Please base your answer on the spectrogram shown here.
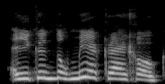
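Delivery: loud, high angry threat; calling out. A narrator's reading. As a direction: shout it as a blustering king. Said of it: "riep de koning". (luid en driftig roepend)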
